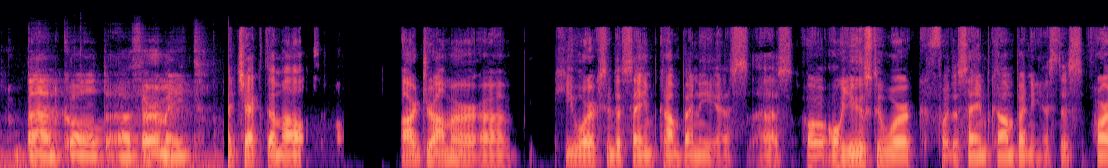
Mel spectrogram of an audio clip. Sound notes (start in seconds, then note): none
